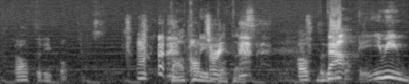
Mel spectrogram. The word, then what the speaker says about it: Valtteri Bottas: It's Valtteri Bottas. Valtteri Bottas. You mean Valtteri Bodass?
